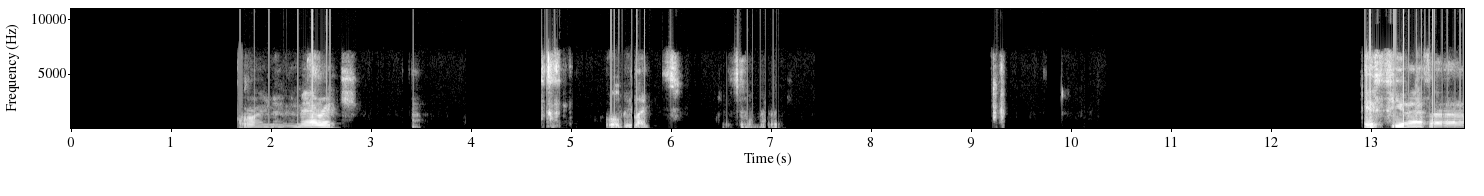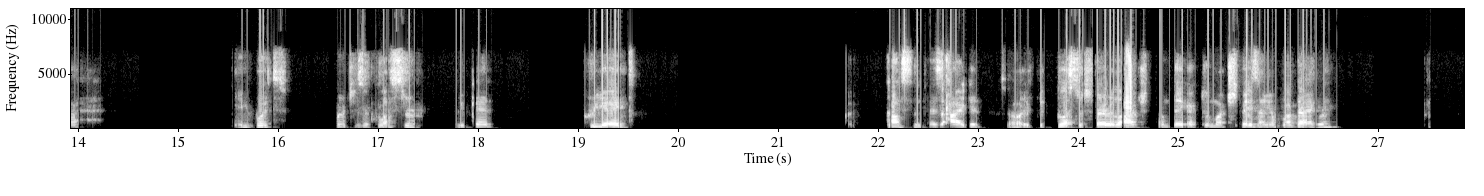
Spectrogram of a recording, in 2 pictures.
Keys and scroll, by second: 23.6 ctrl+e.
